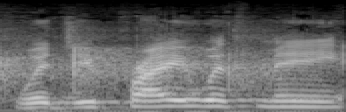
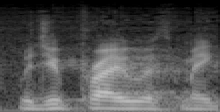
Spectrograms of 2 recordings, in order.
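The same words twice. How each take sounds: First: Higher and louder, lifted with energy; eager invitation to pray. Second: Said in the usual way. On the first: Real, not acted. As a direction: call the room into prayer, bright and raised. Pastor invites congregation to pray.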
